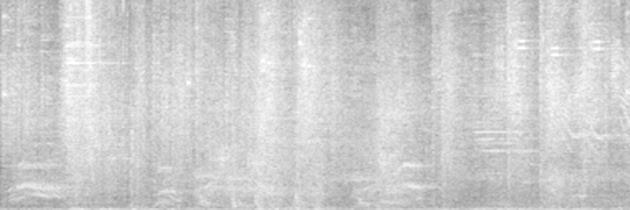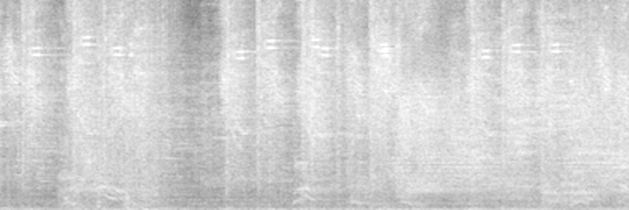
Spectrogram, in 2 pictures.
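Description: Blades strike creatures with heavy, wet thuds.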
